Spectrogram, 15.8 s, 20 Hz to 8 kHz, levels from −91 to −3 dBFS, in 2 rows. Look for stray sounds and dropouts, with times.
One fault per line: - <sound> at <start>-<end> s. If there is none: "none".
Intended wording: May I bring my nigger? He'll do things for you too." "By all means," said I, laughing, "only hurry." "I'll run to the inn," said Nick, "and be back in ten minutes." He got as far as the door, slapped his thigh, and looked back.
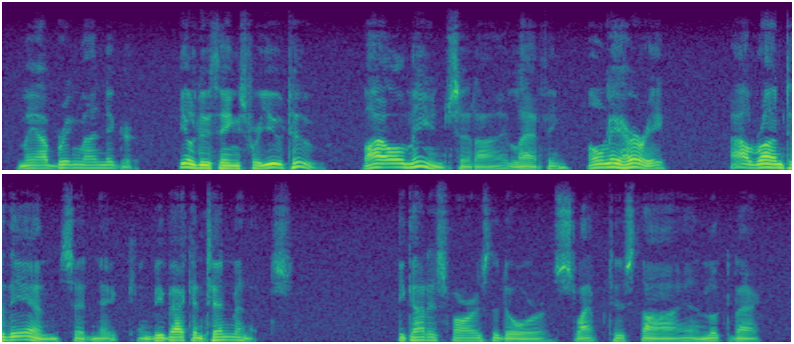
none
